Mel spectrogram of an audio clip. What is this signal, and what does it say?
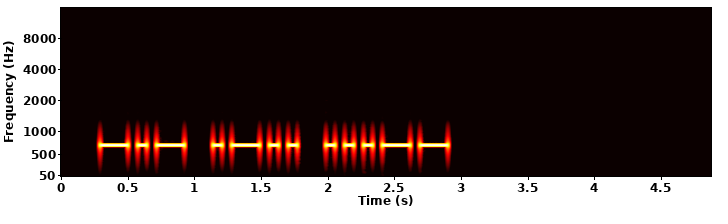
Morse code, heard as a keyed tone, about 17 wpm, 700 Hz. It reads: KL3
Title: USA Call Sign Prefixes - Repeated 2x - 17wpm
